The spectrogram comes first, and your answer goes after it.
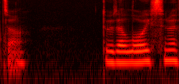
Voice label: "loes", Welsh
